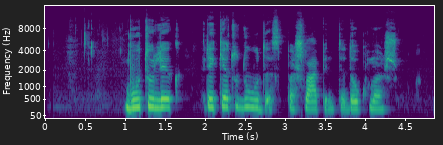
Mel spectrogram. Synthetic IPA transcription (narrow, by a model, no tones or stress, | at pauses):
buːt̪uːlʲɪk | ɾʲɛɪkʲeːt̪uːd̪uːd̪ɐspɐʃlˠɑːpʲɪnʲt̪ʲɪd̪ɒʊkmɐʃu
